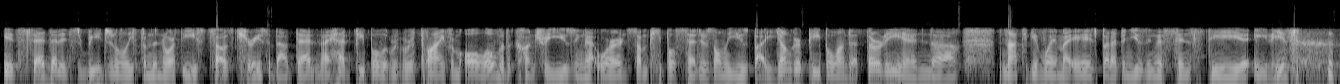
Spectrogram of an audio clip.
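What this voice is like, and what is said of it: Slight Long Island New York accent. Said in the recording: “Grew up in Long Island, New York... you can hear the accent... A little bit, yeah.”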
